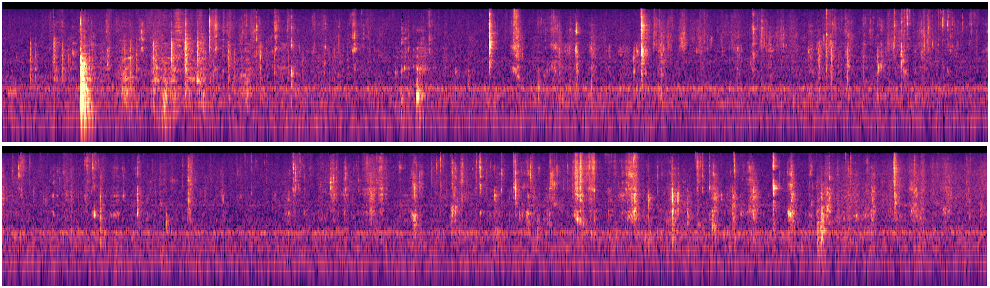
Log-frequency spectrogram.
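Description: Close-miked biting and chewing of crunchy fried fish and shrimp, with irregular crunches and mouth smacks over a faint steady hum. A sharp knock about a second in is the loudest sound.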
